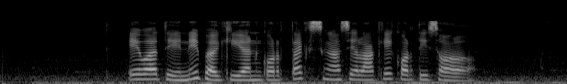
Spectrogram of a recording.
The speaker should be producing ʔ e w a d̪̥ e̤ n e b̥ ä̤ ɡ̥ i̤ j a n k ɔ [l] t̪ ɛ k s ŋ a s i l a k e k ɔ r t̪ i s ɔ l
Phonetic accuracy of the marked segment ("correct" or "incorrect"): incorrect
